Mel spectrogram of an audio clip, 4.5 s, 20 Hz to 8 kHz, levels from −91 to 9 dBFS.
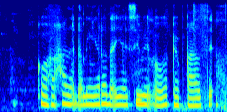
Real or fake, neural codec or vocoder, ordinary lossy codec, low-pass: real; none; Opus, 32 kbps; 7.2 kHz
